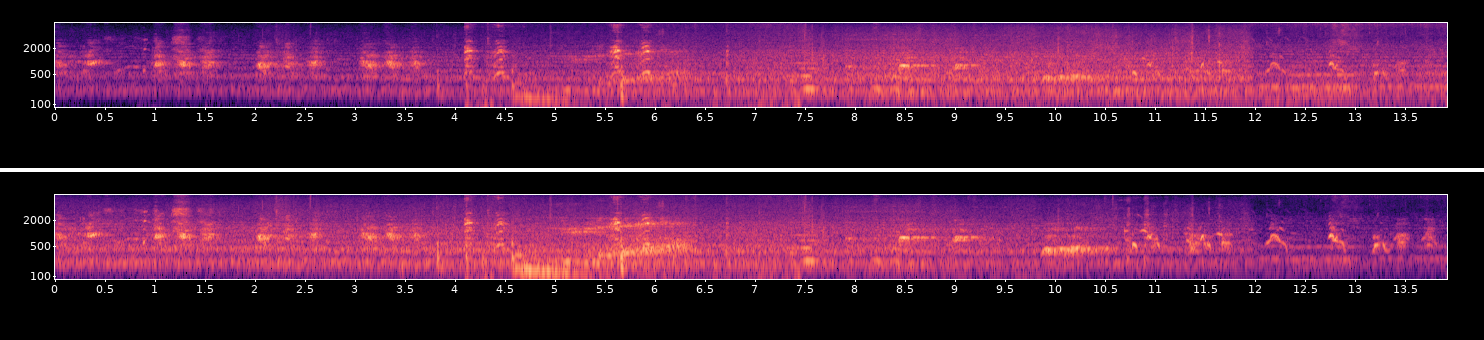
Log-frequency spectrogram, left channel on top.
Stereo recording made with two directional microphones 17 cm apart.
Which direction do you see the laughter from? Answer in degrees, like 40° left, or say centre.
50° right.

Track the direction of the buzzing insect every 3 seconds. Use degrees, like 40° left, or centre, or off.
60° right, 40° right, centre, 40° left, 50° left.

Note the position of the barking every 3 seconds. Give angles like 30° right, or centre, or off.
30° right, 10° right, centre, 30° right, 30° right.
